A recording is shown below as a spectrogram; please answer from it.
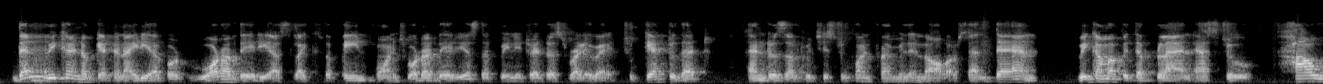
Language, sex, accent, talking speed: English, male, Indian, 220 wpm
